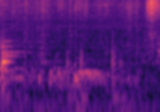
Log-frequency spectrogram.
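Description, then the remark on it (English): A pigeon lame in one leg coos softly, a low, throaty burbling call with a slight pulsing warble, heard on its own with no voices. “You silly little pigeon.”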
